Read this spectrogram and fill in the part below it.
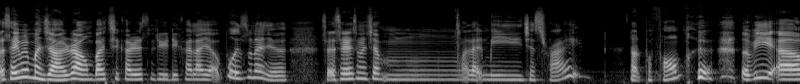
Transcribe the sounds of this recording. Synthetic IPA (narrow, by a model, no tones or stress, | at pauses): sajmẽmãŋd͡ʒaɾaŋbat͡ʃəkaɹiasəndiɾidikalajaʔpunsəbənaɲasasaɾasmat͡ʃãm | lɛt̚mid͡ʒastɹajt̚ | nɔt̚pəfɔmt̪apia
